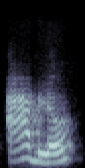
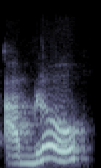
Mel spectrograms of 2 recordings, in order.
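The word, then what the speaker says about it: habló: yo form this one we have to make sure that o is strong because if you say hablo then that means something different that means i speak in present tense but hablo is he she or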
